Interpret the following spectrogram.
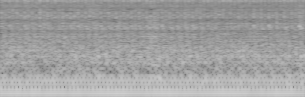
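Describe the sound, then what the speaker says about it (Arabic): A car engine idles steadily with a dense, continuous rumble and a faint rhythmic knocking running through it, loud and close, with no talking. "اسمع الضرب اللي غادي يولي فيه هذا الموتور هذا"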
